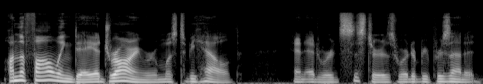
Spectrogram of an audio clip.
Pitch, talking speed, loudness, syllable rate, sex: 125 Hz, 225 wpm, -18 LUFS, 6.1 syllables/s, male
